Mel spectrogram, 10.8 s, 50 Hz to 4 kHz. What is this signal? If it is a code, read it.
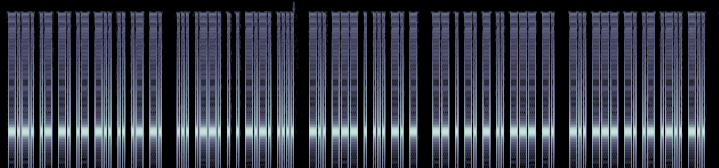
Morse code, heard as a keyed tone, about 36 wpm, 550 Hz. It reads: CANADIAN SPEECH DOESNT MENTION DONALD
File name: podcast / News headlines-1x-35x35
